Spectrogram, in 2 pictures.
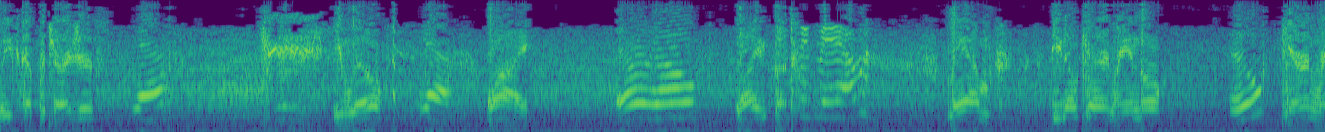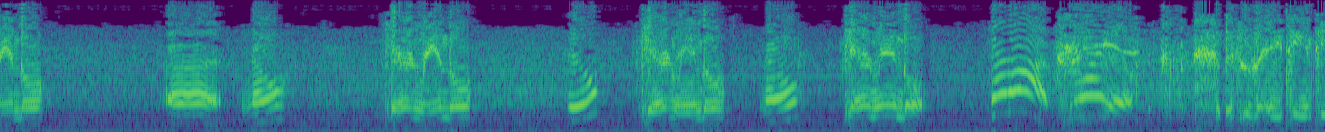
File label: collect call, Prank Calls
